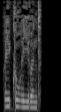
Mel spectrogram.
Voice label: "rekurrierend", German; adjectives

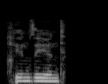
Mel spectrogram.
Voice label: "hinsehend", German; adjectives

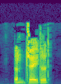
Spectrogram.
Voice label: "unjaded", English; adjectives

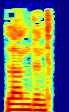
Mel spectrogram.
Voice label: "landend", German; adjectives

